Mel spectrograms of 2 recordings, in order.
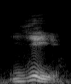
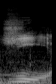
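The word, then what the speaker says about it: Ji: And we have this one boss that we still have to beat, known as Yi, who is an immortal being. Well, not Yi, but G, I think. And it's spelled J-I.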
